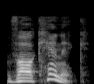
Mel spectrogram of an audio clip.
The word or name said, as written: volcanic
